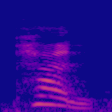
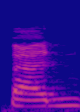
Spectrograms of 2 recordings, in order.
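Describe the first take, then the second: First: The first p has a puff of air. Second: The first p has no puff of air. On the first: "पेन की जगह हम क्या बोलेंगे अब?" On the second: "पी से पेन कहते हैं"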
